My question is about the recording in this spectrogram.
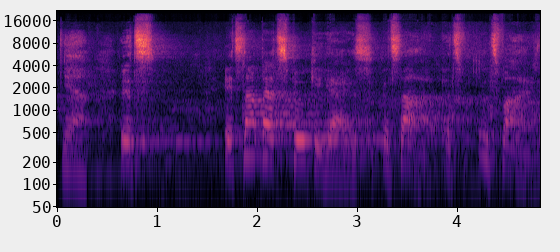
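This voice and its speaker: A man hosting a travel visit, casually interviewing in halting phrases while riding a boat inside a cave. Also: fairly high pitch, sing-song, mellow, slight background noise. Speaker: travel show host interviewing a guide. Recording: echoey cave with long reverb.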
